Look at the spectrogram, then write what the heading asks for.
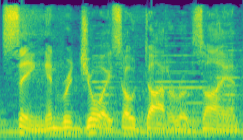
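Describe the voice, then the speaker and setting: Angel messenger for scripture drama: low male voice, grave, commanding, declamatory, prominent music underneath. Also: unhurried. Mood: commanding, proclaiming. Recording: loud music bed behind voice.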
